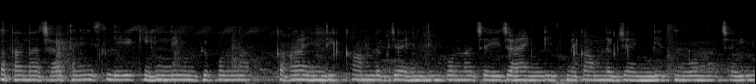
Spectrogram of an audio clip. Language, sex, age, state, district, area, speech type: Hindi, female, 30-45, Uttar Pradesh, Prayagraj, urban, spontaneous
